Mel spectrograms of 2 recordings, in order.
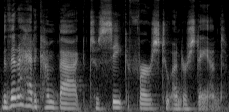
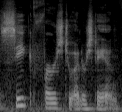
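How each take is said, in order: First: Said in the usual way. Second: Seek first to understand, slower and softer, each word weighed; a quiet emphatic echo of the phrase; slow stressed repeat. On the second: Shown as a demonstration. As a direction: let it sink in, slowly. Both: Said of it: "I want to say that again".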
